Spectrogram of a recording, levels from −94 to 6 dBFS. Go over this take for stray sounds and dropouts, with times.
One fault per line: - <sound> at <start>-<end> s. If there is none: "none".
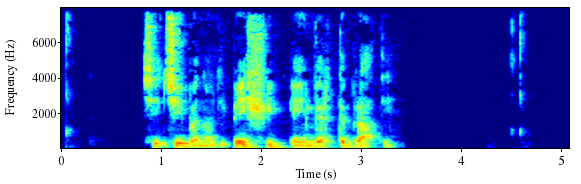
none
